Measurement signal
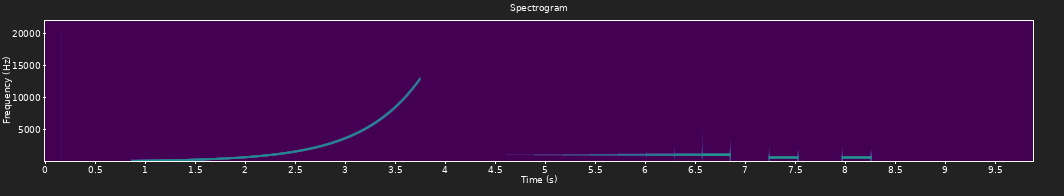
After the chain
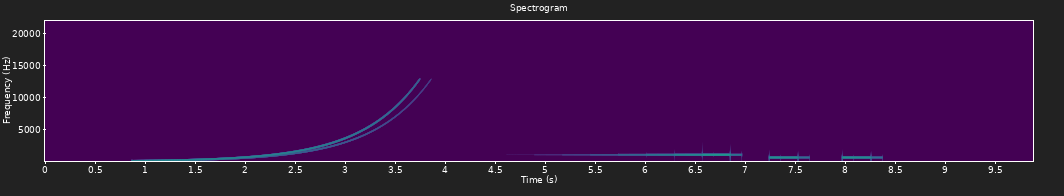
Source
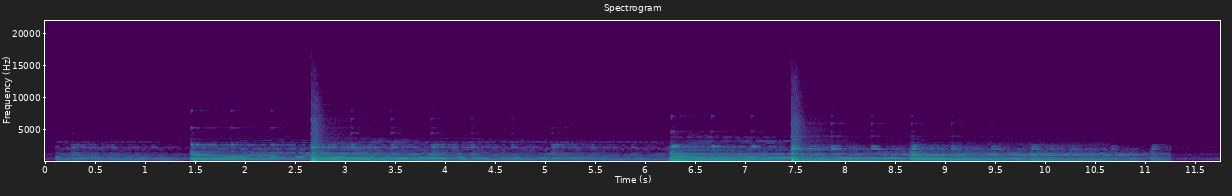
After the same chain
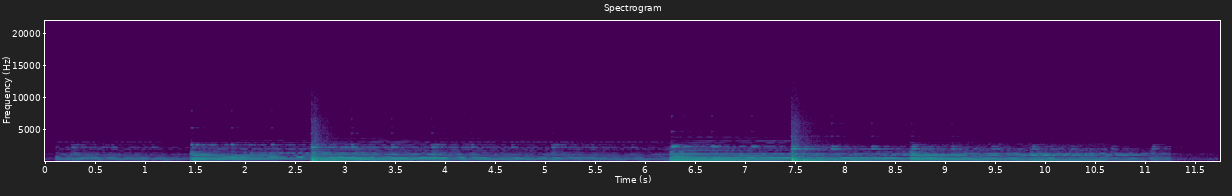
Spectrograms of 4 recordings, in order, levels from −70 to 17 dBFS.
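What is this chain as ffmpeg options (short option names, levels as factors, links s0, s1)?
-af "aemphasis=mode=reproduction:type=cd,aecho=1:1:114:0.251,volume=0.708"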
